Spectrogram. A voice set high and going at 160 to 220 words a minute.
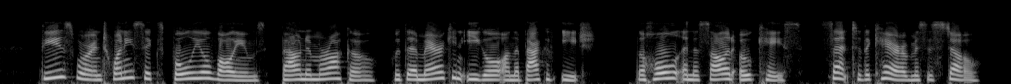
Yes: high, 225 Hz; average, 195 wpm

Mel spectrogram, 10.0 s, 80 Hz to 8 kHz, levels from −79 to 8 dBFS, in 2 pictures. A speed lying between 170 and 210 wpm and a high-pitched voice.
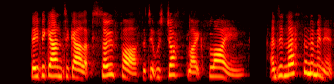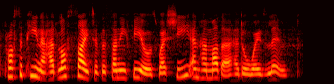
Yes: fast, 205 wpm; very high, 255 Hz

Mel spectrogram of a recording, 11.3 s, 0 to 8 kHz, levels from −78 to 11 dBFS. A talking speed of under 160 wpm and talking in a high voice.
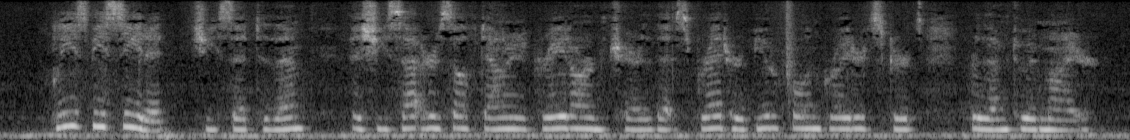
Yes: average, 145 wpm; high, 235 Hz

